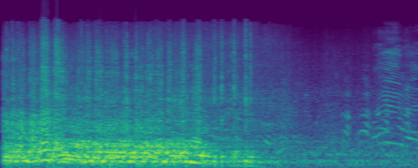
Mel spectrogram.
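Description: TC Pista race car's engine running loud and close, then dropping away sharply about two and a half seconds in. Voices follow near the end.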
